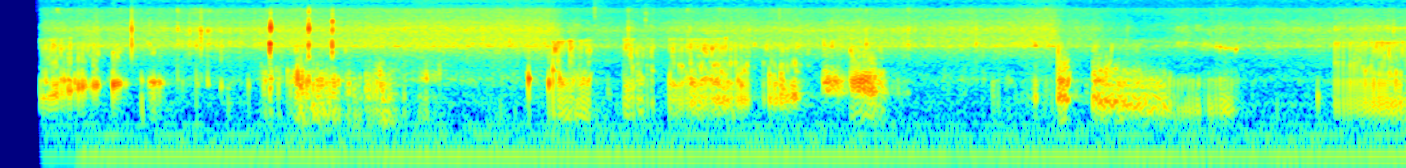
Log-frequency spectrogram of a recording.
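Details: A person's stomach growling: irregular gurgling, bubbling and low croaking rumbles in bursts over a steady low hum (borborygmi).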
